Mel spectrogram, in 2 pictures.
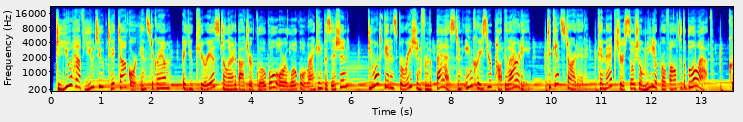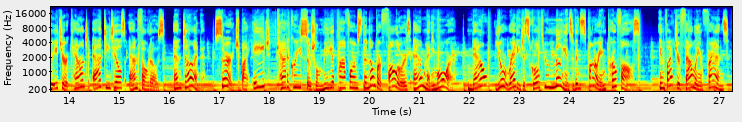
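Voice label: British English, female, corporate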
